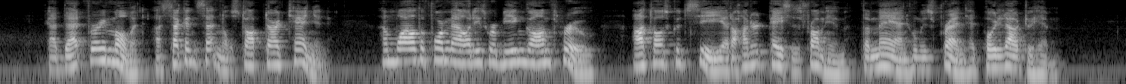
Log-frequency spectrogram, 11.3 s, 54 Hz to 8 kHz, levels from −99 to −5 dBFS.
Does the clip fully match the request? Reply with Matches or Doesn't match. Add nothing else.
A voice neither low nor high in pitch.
Matches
